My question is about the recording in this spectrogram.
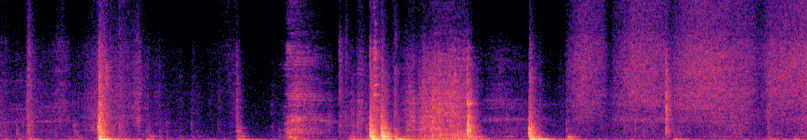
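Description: Wooden shoe rack knocking and scraping as it is set down and shifted into place: a sharp knock about a second in, a cluster of knocks and scrapes in the middle, and one more knock a second later. A soft rubbing follows near the end.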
